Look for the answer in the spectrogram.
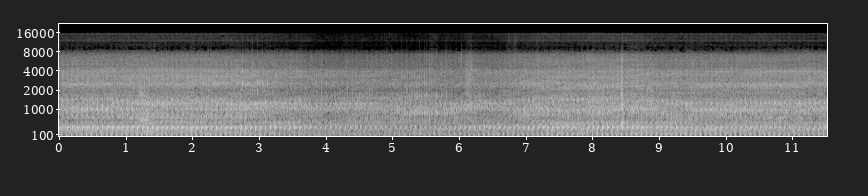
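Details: Yamaha Aerox 155 scooter that would not start, fixed by repairing its wiring harness: after repair the engine fires up and settles into a steady, even putter around 160 beats a minute with no misfire; normal idle.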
